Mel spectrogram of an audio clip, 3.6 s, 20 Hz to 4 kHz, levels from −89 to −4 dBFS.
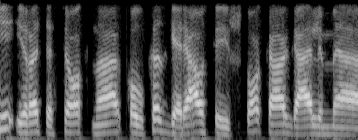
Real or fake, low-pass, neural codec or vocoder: real; 3.6 kHz; none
